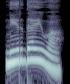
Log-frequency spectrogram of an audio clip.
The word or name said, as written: ನರತ್ವ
